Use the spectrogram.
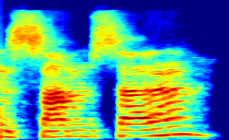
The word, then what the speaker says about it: samsara: not saying that right how do you say that surviving samsara samsara s-a-m-s-a-r-a samsawa is the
